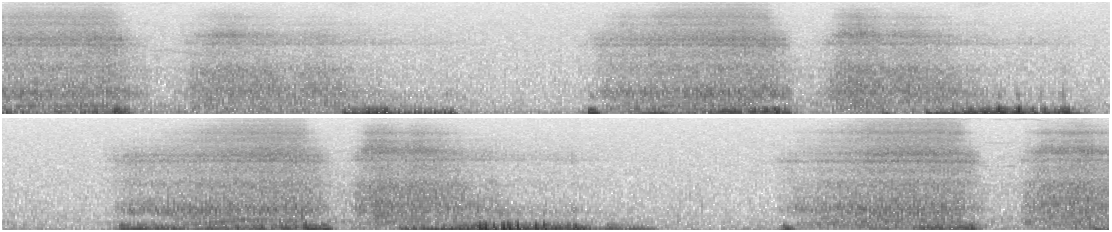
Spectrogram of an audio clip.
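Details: An English bulldog asleep, snoring in a steady rhythm: low, rumbling snores roughly every two seconds, each carrying a breathy, wheezing hiss, with short silences between breaths.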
